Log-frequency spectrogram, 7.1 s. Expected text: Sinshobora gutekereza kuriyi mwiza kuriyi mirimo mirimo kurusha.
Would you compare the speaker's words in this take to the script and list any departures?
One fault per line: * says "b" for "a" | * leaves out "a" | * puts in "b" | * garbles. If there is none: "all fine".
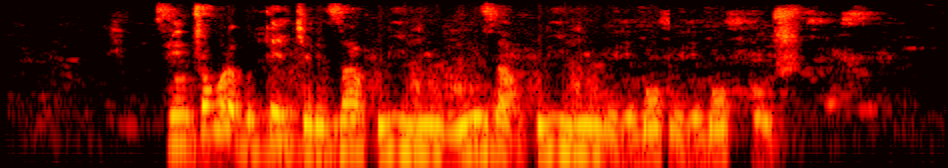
all fine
